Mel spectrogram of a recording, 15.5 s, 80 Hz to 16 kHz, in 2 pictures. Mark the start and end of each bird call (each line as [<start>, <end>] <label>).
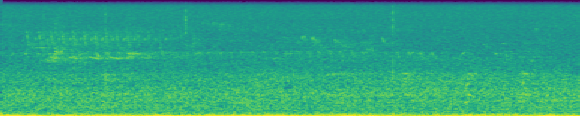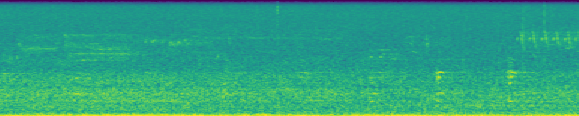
[0.20, 2.10] Swamp Sparrow (Melospiza georgiana)
[0.40, 2.20] Tufted Titmouse (Baeolophus bicolor)
[5.50, 14.90] Canada Goose (Branta canadensis)
[7.60, 10.40] Red-winged Blackbird (Agelaius phoeniceus)
[14.40, 15.46] Swamp Sparrow (Melospiza georgiana)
